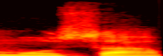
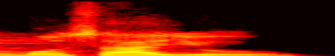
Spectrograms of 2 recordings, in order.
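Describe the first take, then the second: First: The word ends with a plain a sound. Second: The word ends with an added u sound. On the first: The case ending is only implied, not pronounced. The speaker calls it right. "tapi tetap dibaca Musa" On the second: The word shows its grammatical case ending openly. The speaker calls it wrong. "seharusnya kan musayu"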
